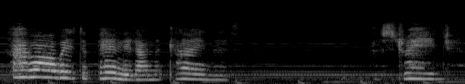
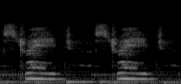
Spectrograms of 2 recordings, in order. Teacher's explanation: hear how there's no R in strangers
